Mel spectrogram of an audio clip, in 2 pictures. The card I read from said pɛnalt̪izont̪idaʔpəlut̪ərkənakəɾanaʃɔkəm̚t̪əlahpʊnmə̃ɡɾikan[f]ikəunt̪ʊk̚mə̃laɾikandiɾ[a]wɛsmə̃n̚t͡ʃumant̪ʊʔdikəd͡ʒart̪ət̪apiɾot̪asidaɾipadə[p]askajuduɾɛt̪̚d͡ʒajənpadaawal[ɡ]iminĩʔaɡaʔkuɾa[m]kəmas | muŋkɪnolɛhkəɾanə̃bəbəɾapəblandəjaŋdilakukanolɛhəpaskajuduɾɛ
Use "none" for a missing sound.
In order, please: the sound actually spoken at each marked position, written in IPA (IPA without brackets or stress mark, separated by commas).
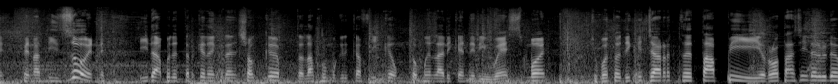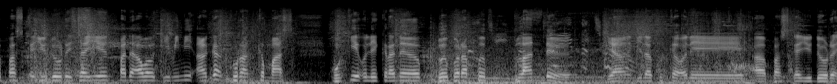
f, i, p, ɡ, ŋ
